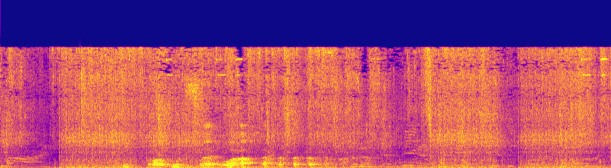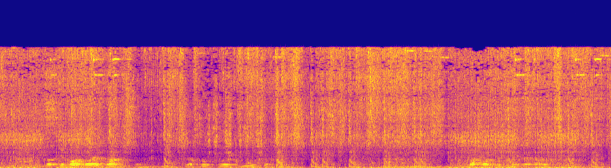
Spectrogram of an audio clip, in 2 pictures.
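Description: Rapid gunfire rattles from a small machine gun.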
